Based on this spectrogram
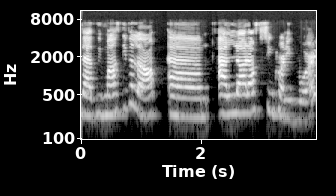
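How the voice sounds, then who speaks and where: At a fairly slow pace, a woman with a high pitch speaks with a Spanish accent. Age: 30s. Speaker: language student. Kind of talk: reading aloud. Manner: halting.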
